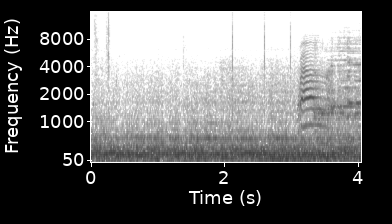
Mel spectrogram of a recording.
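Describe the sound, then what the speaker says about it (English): A cat meows in the video game Tokyo Dark, a short rising, harmonic cry arriving late over a steady background hum, fairly close and distinct. "Oh, a cat! Kitty cat!"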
